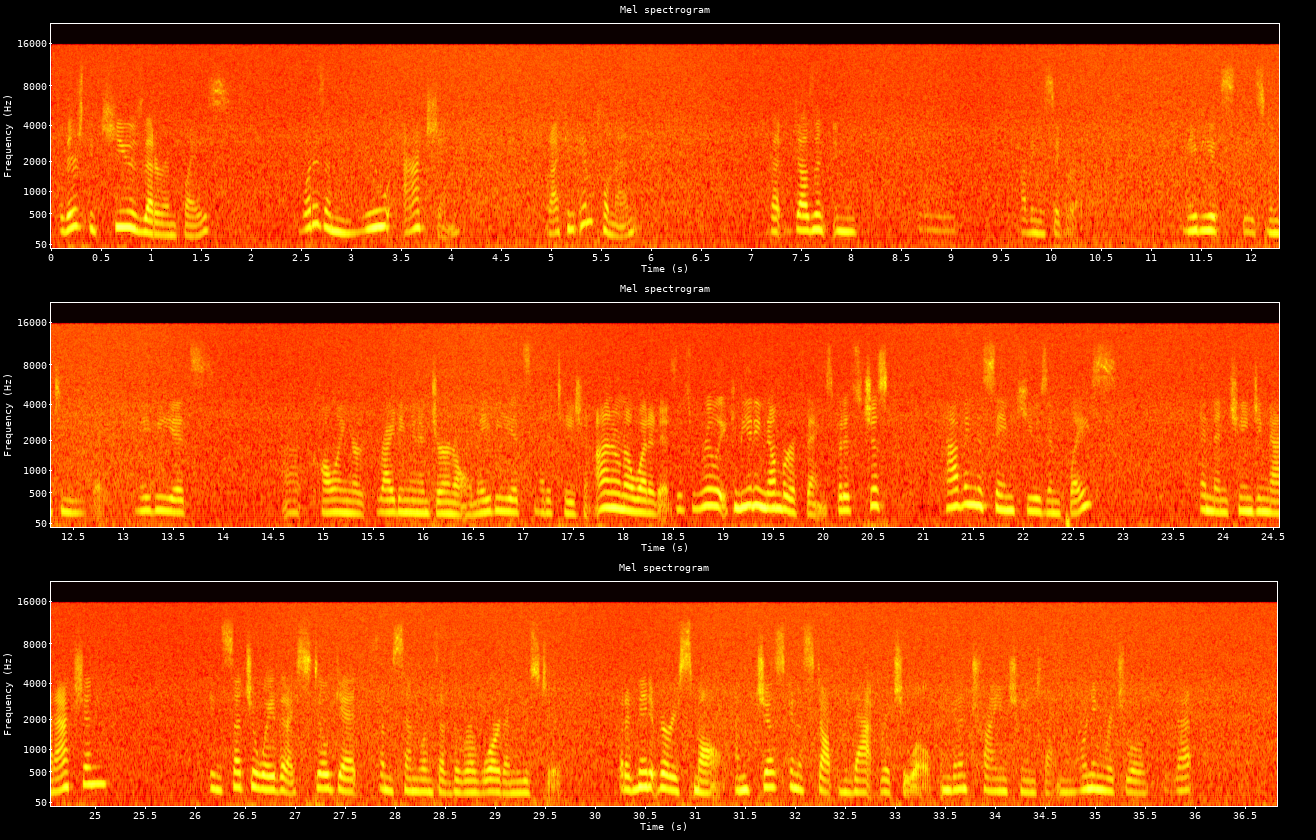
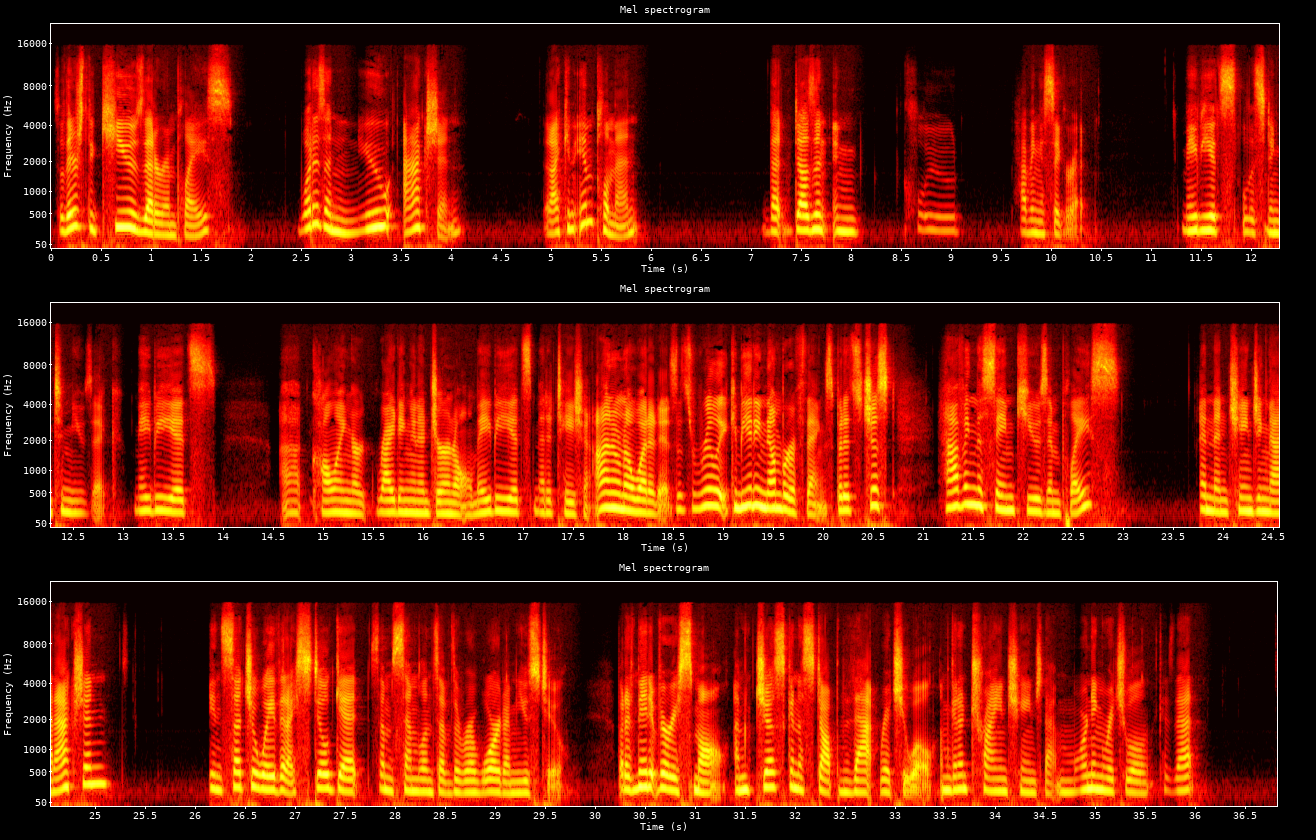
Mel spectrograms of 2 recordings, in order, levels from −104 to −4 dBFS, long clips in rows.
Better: second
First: hiss; loud; throughout; 3 dB below the speech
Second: none

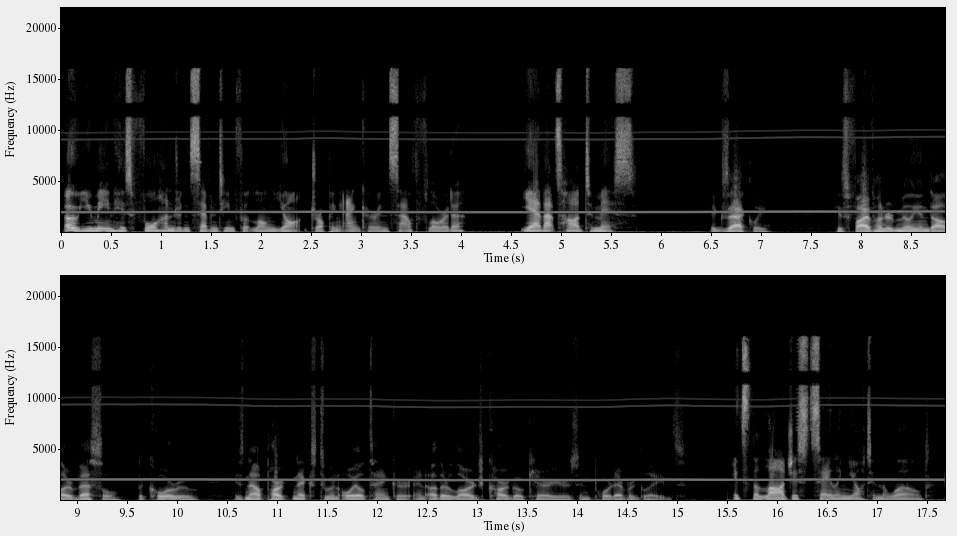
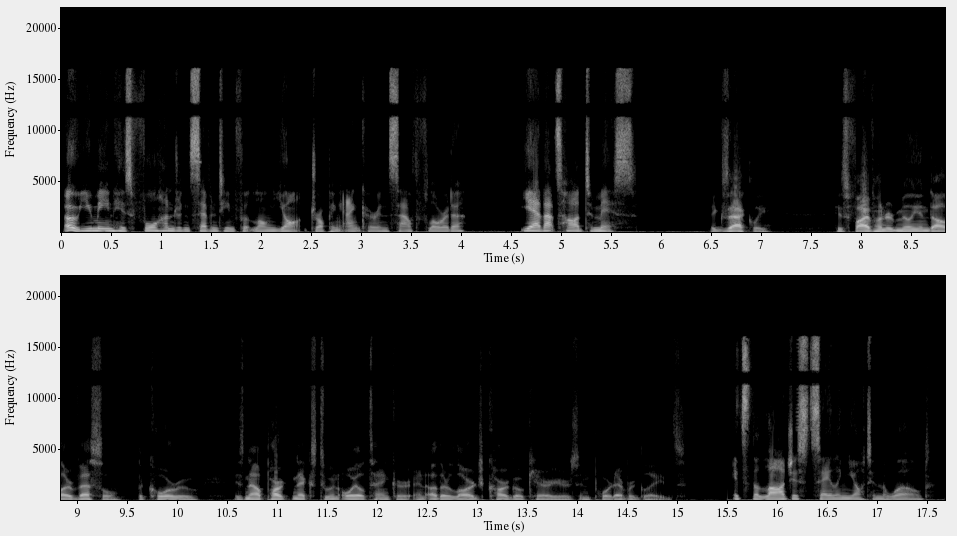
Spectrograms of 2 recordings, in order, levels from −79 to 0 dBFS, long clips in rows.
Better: second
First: high-pitched whine; noticeable; throughout; 2 kHz, 15 dB below the speech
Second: none

